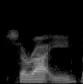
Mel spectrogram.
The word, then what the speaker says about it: Sarai: Now, that's the way, you know, he was Sarai, maybe is more close to the Hebrew from way you pronounce it. Sarai, but now it'd be Sarah.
